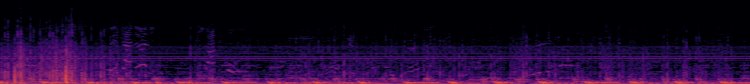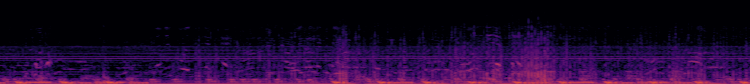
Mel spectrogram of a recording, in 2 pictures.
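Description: Faint, indistinct voices in the distance over a low steady hum, with no words that can be made out.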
